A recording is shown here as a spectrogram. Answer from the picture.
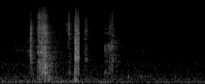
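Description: A few brief scuffing, rustling sounds in the first half second or so, then faint room tone.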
